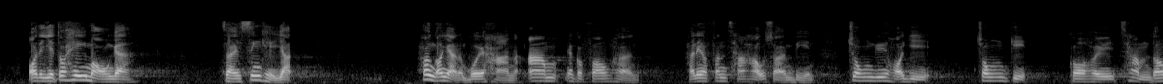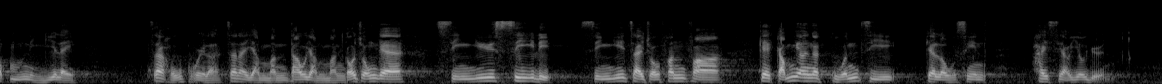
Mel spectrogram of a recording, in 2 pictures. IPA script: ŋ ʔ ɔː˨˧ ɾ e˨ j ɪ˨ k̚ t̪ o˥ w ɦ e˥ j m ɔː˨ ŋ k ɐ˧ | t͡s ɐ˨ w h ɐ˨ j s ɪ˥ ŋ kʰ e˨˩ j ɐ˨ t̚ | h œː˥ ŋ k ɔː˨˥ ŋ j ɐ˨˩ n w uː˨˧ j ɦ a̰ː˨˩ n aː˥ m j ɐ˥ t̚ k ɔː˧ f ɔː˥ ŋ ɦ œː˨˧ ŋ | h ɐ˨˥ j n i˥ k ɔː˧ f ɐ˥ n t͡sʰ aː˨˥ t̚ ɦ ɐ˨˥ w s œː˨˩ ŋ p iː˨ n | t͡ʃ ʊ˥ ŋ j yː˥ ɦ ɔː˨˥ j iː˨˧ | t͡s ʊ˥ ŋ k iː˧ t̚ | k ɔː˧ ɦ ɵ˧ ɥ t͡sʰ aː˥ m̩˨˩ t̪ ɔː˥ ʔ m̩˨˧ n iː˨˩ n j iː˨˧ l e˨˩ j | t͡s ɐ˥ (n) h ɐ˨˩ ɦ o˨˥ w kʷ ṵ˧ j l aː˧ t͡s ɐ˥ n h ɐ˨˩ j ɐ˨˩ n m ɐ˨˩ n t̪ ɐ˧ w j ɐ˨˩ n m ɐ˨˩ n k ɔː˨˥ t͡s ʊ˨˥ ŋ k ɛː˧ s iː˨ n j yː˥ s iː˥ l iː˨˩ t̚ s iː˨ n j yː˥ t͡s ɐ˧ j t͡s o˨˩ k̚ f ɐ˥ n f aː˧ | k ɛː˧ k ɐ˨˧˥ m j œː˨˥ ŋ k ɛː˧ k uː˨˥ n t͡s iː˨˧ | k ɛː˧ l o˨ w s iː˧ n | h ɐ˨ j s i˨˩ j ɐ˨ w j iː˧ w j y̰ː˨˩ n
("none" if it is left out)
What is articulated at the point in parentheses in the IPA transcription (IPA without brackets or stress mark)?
n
